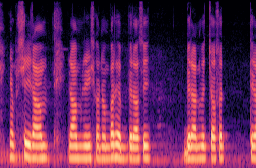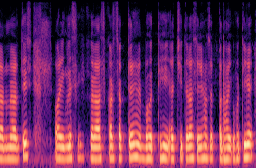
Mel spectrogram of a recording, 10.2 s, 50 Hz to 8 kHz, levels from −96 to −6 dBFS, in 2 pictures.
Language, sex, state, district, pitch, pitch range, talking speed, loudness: Hindi, male, Bihar, Vaishali, 165 Hz, 160-170 Hz, 175 wpm, -19 LUFS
